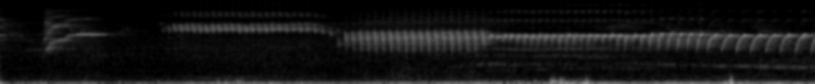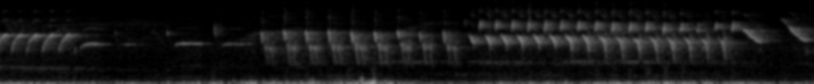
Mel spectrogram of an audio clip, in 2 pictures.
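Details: Excited male mosaic canary singing to stimulate other birds: rolling trills at varied pitches, a long buzzy rattle, then a higher, fast repeated trill, with faint low background rumble.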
